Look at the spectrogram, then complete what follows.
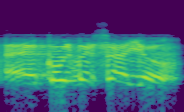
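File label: Italian near waypoint mood high, speech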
